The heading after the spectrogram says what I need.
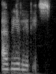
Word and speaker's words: abilities: Okay, let's use the short I.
